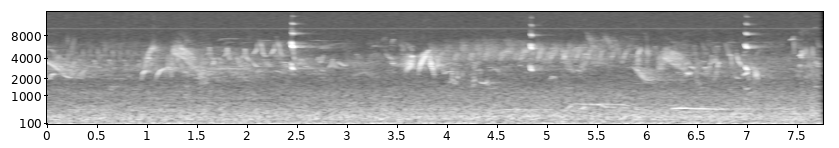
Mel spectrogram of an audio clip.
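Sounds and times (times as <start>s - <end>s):
chorus of songbirds chirping and whistling: 0.0s - 7.7s
outdoor hum: 0.0s - 7.7s
mourning doves cooing: 5.1s - 7.0s.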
